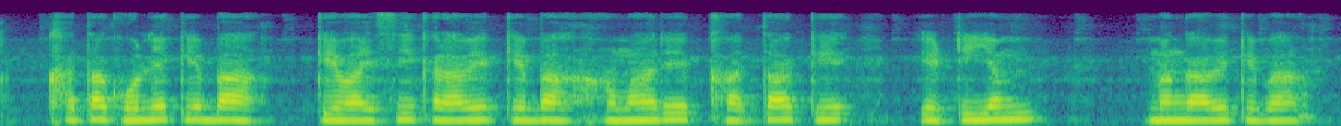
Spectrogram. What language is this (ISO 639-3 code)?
bho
